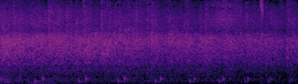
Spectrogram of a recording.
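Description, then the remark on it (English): An audience claps steadily, a dense wash of many hands at a fairly constant level with faint scattered low thumps underneath, no speech over it. “Let's clap for her and then let's pray for her.”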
